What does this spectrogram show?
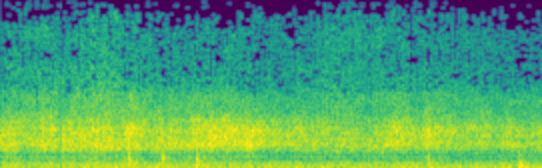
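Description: Tomato-onion masala with fried aubergine sizzling steadily in hot oil in a pot, stirred with a wooden spoon, with a few faint clicks.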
